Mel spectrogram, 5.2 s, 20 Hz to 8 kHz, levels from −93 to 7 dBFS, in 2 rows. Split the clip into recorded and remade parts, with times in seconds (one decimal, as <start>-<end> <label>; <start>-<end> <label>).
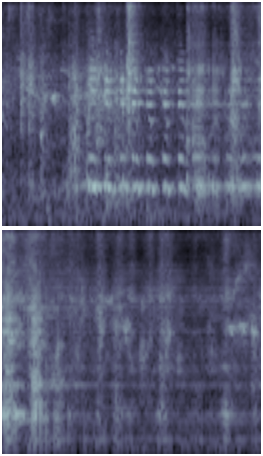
0.0-1.9 recorded; 1.9-5.2 remade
